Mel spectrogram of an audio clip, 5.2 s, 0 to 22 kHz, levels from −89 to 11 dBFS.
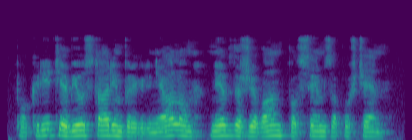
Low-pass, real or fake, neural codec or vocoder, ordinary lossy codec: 7.2 kHz; real; none; none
